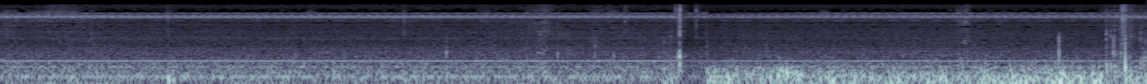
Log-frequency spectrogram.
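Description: Crickets chirping in a steady, continuous high trill at night, with a faint low steady hum underneath. About eight and a half seconds in there is a click, after which low rumbling noise joins the insect chorus.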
